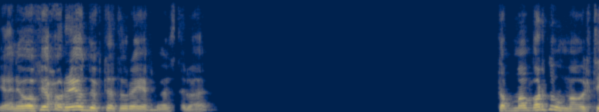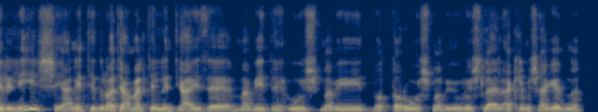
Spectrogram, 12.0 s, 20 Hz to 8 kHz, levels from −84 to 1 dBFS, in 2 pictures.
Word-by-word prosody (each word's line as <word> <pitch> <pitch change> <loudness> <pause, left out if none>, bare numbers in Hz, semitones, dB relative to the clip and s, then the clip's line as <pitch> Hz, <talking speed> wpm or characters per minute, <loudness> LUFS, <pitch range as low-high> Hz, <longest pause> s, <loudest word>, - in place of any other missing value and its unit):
يعني 135 +4 -1
هو 165 +1 +7
في 210 +3 +5
حُريّة 205 +2 +6
وديكتاتورية 160 -7 +3
في - - -9
نفس 125 -1 -8
الوقت. - - -8 2.8
طب 165 -1 +1
ما 165 +1 +3
برضه 195 +1 +2
ما 145 -1 -1
قُلتليليش 155 - +1
يعني 125 +2 -2
أنتِ 145 +3 -5
دلوقتي 150 +1 0
عملتِ 145 +4 -2
اللي 135 +2 +2
أنتِ 155 - -5
عايزاه 105 +2 -1
ما 105 +3 -7
بيتضايقوش، 140 +9 -4
ما 110 - -4
بيتبطّروش، 115 +4 -3
ما 125 - -3
بيقولوش 110 +5 -3
لأ 115 - +1
الأكل 125 +5 -4
مش 120 -1 -6
عاجبنا؟ 130 +5 -2
140 Hz, 150 wpm, -26 LUFS, 115-165 Hz, 2.8 s, هو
